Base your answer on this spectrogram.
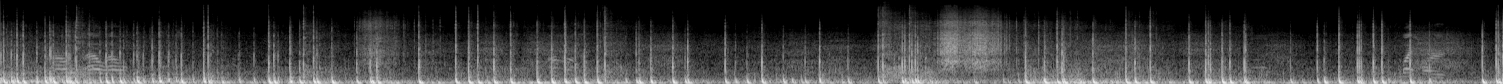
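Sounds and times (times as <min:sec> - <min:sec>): fireworks booming: 0:00.0 - 0:15.0
fireworks hiss: 0:03.0 - 0:06.8, 0:08.8 - 0:12.8.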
